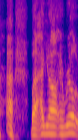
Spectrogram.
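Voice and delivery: laughing. Real, not acted. Laughing through words.

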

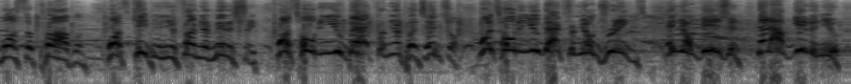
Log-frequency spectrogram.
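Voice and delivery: rising, loud, pleading questions; fervent preaching. Acted. The Father searching for the sulking believer, loud rising pleading.

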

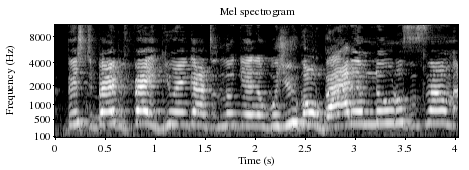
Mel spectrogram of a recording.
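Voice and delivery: loud, sassy put-down; sassy retort. Retold or imitated. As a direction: brush him off with loud sass. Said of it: "The lady was just like".

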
